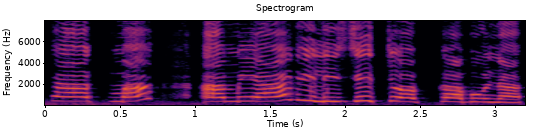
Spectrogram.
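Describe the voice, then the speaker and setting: A woman's voice: very high-pitched, fairly even intonation, measured pace, bright, forceful tone, voice pushed up, full character voice. A woman voicing a sick little girl in a cartoon, wistful, childlike and pleading. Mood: sad, wistful. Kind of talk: Bengali cartoon voice acting.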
